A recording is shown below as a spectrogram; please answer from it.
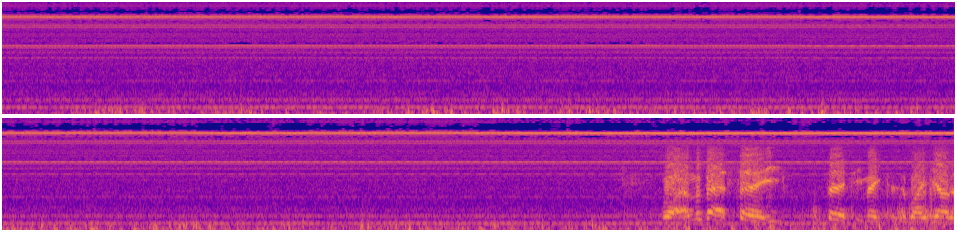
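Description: A steady electronic hum of several fixed tones over an uneven low rumble. A man starts speaking near the end.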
